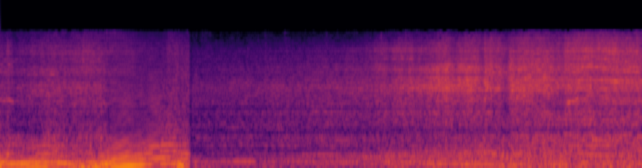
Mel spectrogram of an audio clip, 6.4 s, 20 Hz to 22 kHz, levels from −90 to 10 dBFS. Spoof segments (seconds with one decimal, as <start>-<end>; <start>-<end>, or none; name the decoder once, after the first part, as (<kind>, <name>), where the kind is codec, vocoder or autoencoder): 1.1-1.6 (vocoder, Vocos)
